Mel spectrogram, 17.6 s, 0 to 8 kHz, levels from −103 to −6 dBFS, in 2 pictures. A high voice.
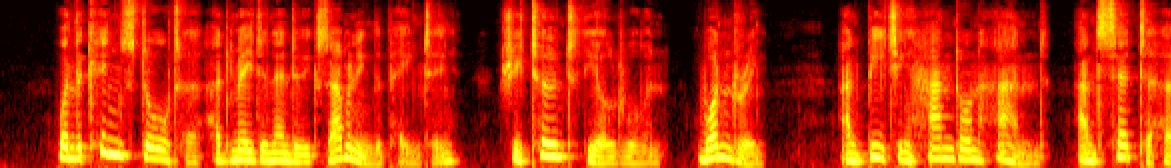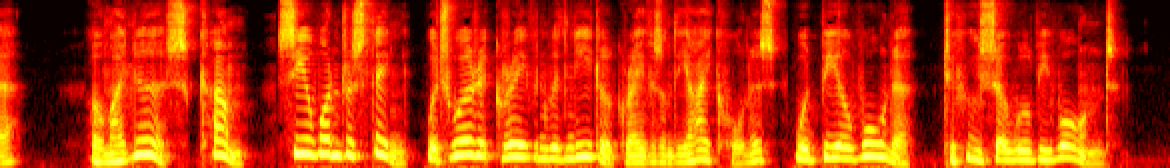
No: medium, 170 Hz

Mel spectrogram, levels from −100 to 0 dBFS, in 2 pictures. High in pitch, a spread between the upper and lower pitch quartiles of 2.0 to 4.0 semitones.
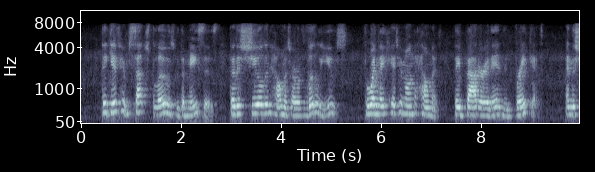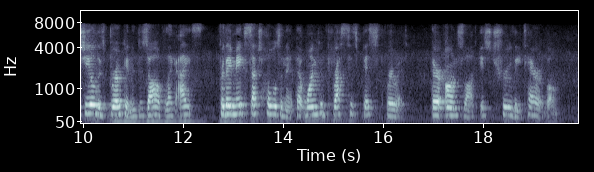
Yes: high, 195 Hz; average, 3.4 semitones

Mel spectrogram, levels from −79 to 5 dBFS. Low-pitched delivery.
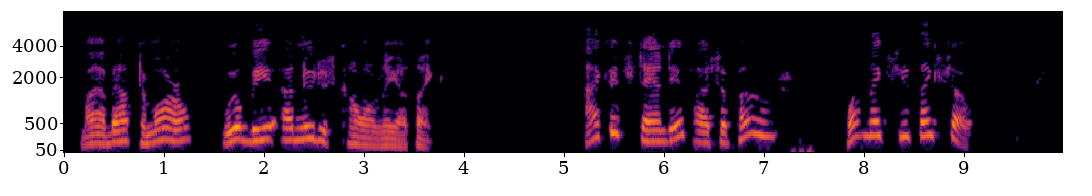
No: high, 200 Hz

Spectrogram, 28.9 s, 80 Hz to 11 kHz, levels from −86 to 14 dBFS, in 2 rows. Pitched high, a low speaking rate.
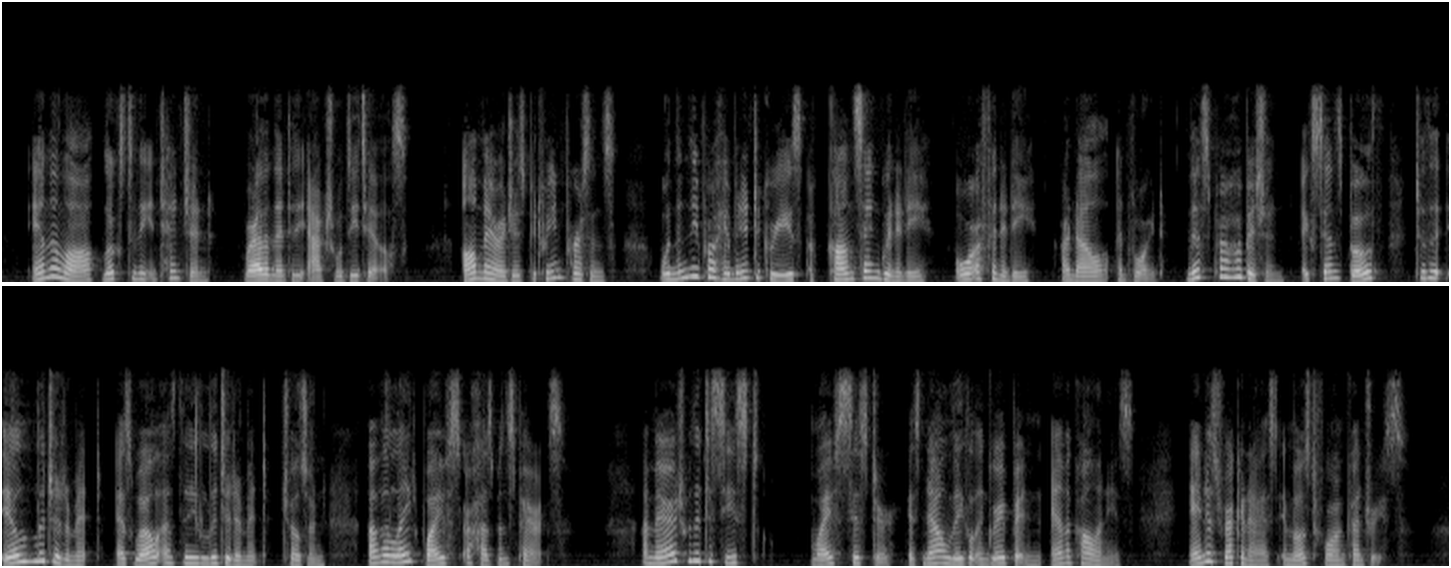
No: high, 215 Hz; average, 150 wpm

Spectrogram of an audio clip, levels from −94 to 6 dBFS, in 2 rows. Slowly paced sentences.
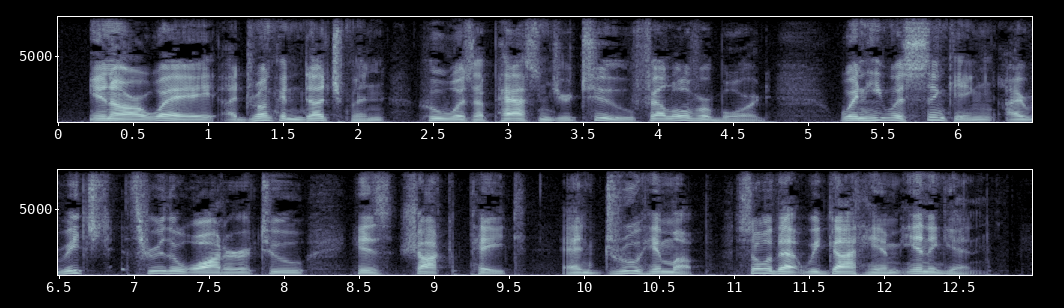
No: average, 170 wpm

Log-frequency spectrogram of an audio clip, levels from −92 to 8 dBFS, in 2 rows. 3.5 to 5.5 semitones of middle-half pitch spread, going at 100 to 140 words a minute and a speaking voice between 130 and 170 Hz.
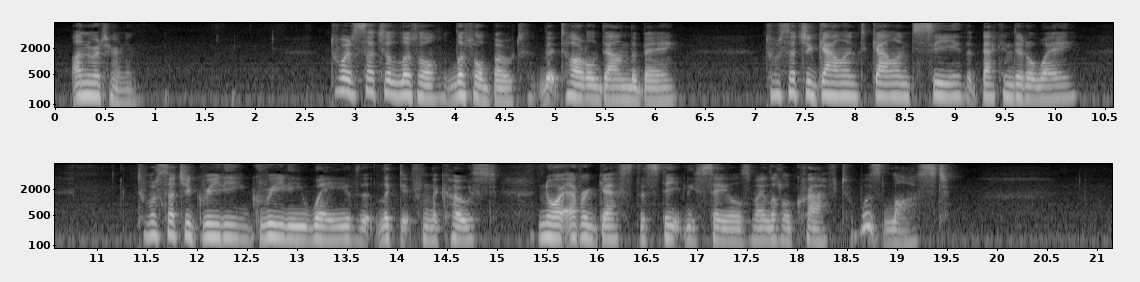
No: average, 3.1 semitones; slow, 135 wpm; medium, 140 Hz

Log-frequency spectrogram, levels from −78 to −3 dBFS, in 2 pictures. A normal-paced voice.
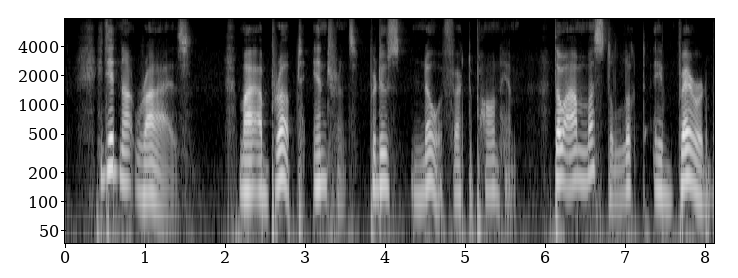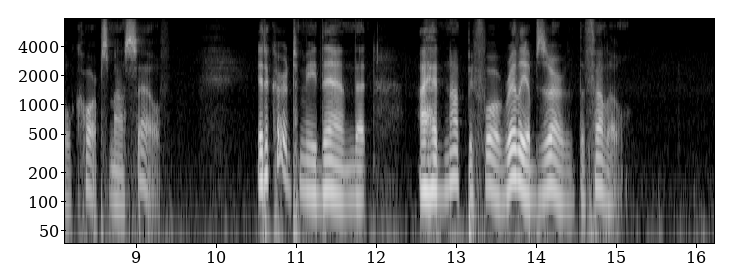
No: slow, 130 wpm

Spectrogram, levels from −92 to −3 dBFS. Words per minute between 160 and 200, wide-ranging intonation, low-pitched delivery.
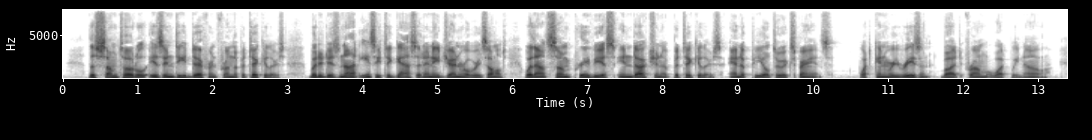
Yes: average, 175 wpm; wide, 5.8 semitones; low, 110 Hz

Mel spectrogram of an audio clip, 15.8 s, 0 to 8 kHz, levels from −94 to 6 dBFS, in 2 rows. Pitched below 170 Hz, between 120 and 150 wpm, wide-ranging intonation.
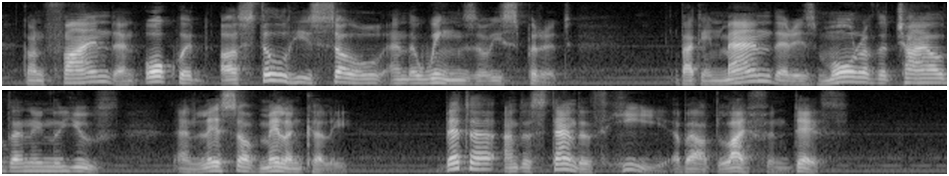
Yes: low, 135 Hz; average, 140 wpm; wide, 6.6 semitones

